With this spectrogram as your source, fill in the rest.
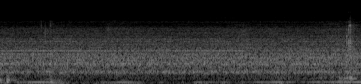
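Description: A heat gun blowing steadily while heating glue on a custom speaker grill for a 90s C1500 truck, a constant faint whooshing hiss with a low hum and no change in pitch.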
